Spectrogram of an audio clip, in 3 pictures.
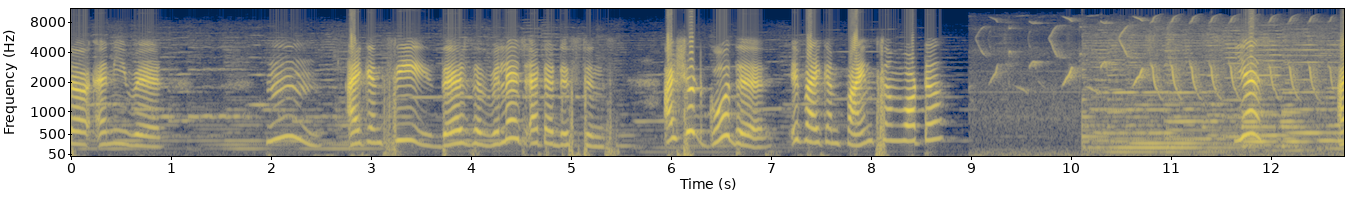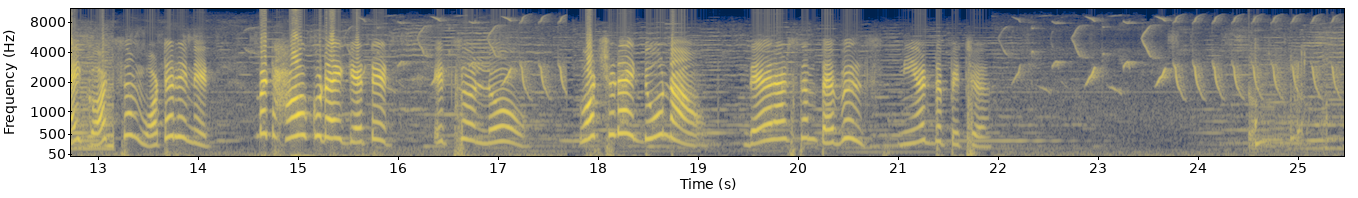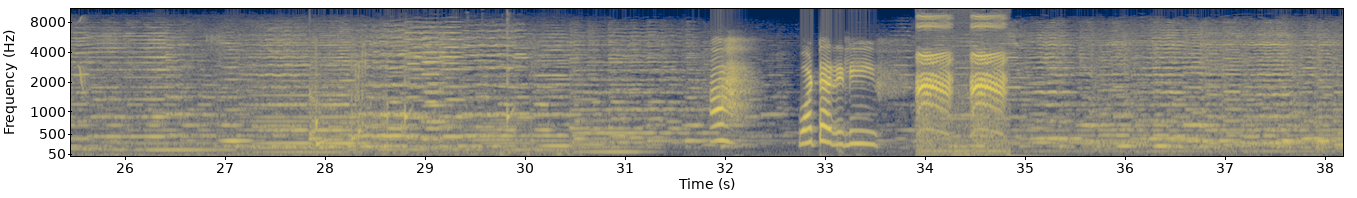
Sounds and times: Speech: 0.0 - 1.0, 12.7 - 17.2, 17.8 - 21.9, 31.9 - 33.6
Music: 0.0 - 9.2, 10.0 - 38.1
Bird vocalization, bird call, bird song: 9.0 - 12.9, 13.7 - 17.8, 21.9 - 26.4.

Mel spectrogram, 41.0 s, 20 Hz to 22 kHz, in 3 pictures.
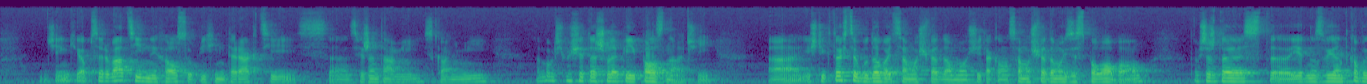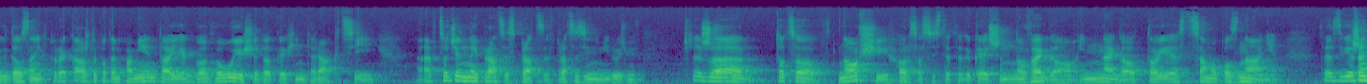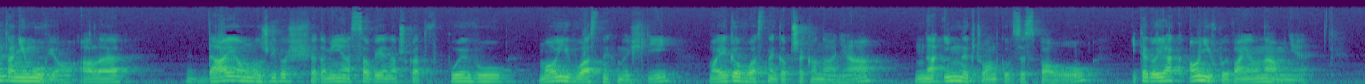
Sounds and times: Speech: 0.4 - 40.6.

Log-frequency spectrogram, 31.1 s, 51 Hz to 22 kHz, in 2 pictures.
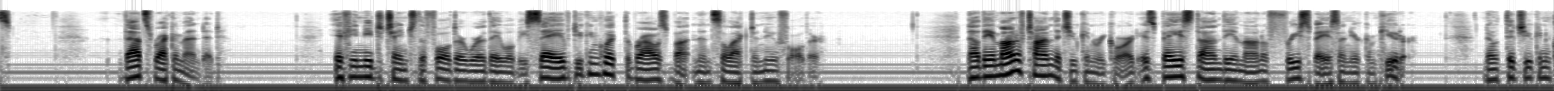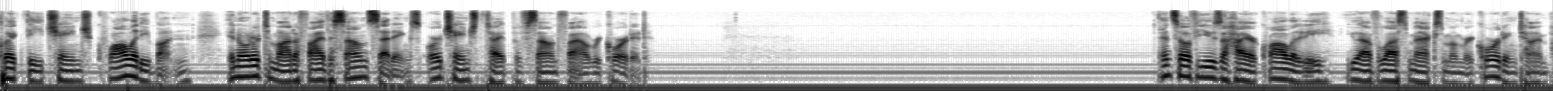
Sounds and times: Speech: 1.1 - 2.3, 3.3 - 8.3, 9.6 - 14.2, 14.8 - 22.1, 27.1 - 31.0.

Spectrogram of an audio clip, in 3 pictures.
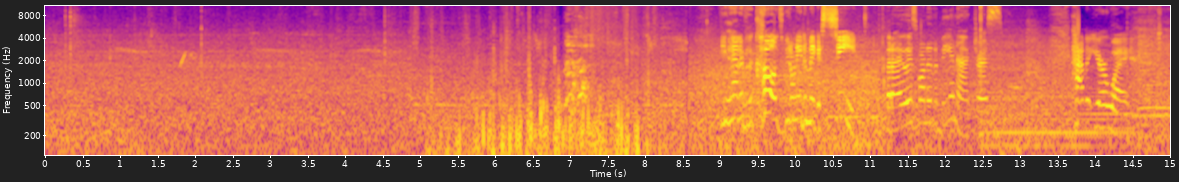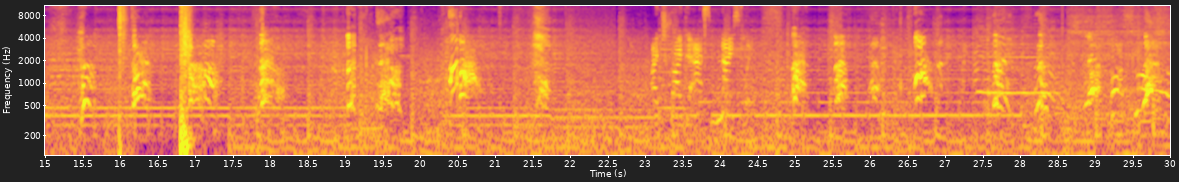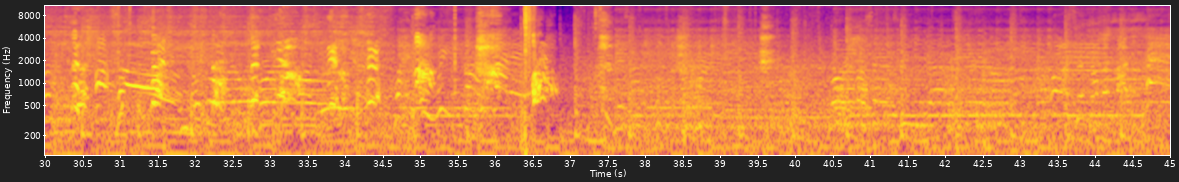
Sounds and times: Run: 3.8 - 8.2.

